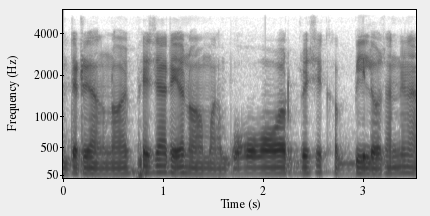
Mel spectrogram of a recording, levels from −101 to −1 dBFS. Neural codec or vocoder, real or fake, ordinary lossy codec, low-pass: none; real; Opus, 64 kbps; 5.4 kHz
